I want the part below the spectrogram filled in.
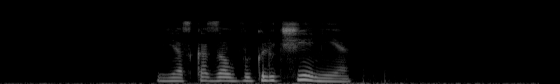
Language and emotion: Russian, angry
